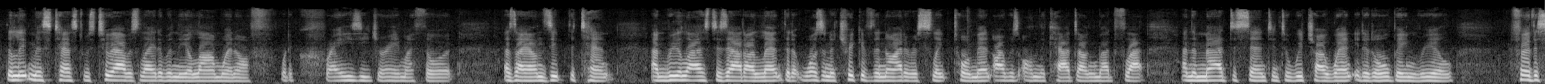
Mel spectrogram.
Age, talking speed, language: 40-59, 245 wpm, English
